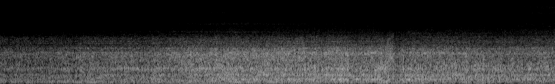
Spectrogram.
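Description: InterCity 125 High Speed Train passing through the station at speed, a steady rushing rumble that grows louder over the first three or four seconds as the power car and coaches go by, then eases a little.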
